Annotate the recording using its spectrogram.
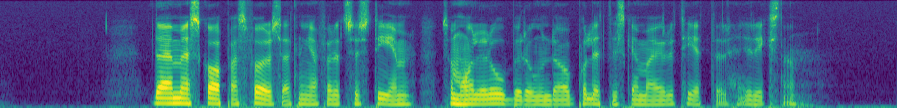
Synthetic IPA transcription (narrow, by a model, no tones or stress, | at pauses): d̪æːɾmeːd̪skɑːpasfœːɾʉ̟t̪sɛt̪nɪŋaɾfœɾɛt̪sʏst̪eːmsɔmhɔlːəɾuːbɛɾuːənd̪əavpʰʊliːt̪ɪskamajʊɾɪt̪ʰeːt̪ʰə̰ɾɪɾɪkst̪ʰa̰n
